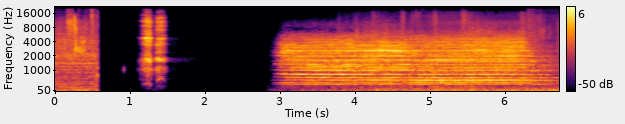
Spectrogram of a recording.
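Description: A train in the video game GFL 2: after a brief sigh-like breath and silence, a loud sustained horn-like whistle with rich rumbling tones swells in and holds steadily to the end, with no speech.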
